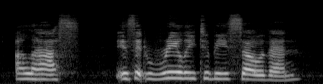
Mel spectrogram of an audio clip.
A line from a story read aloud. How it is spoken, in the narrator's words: sighed the grandmother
